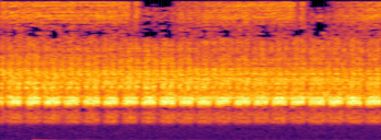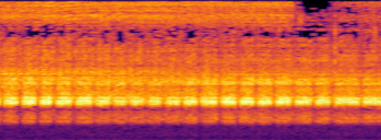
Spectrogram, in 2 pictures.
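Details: Cicadas singing in a lavender field: a dense, continuous high buzzing chorus with a steady rapid pulsing, about three pulses per second, filling the whole clip; a brief low thump near the start.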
